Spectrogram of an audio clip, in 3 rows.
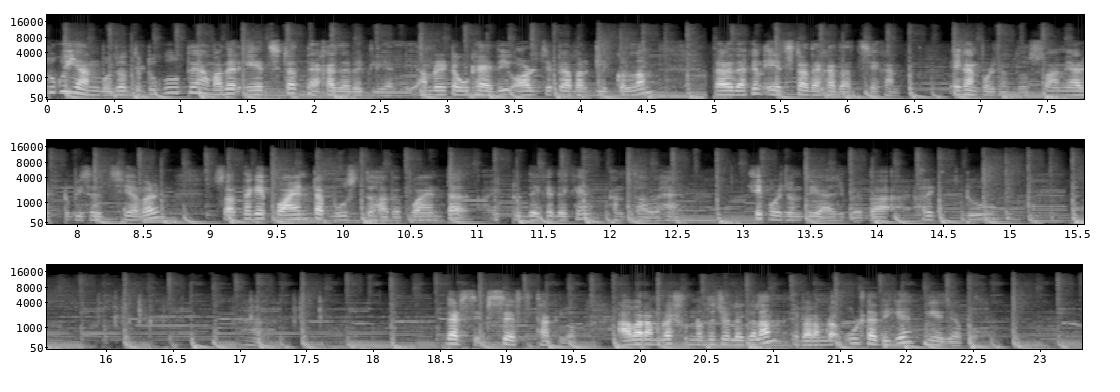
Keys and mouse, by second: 3.7 alt+click, 6.9 click, 8.8 click, 14.5 click, 15.9 Down, 15.9 click, 16.1 Down, 16.5 Down, 16.9 Down, 20.0 Down, 20.0 click, 22.5 click.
